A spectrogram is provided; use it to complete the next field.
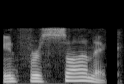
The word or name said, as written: infrasonic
